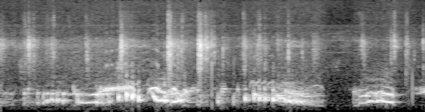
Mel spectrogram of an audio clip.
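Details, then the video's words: Male and female contest pigeons produce low rolling coos with swelling, bubbling notes, then break off briefly before starting a fresh coo. "Suara Bekuran Burung Merpati Lomba Hutan Dara Durasi Panjang"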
